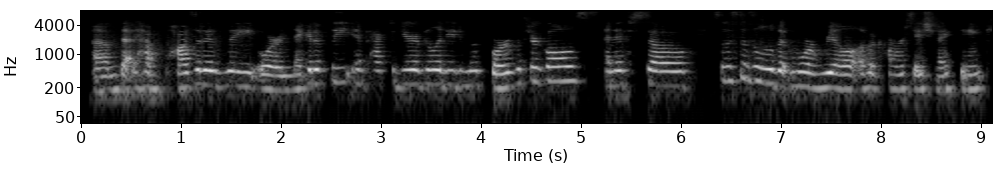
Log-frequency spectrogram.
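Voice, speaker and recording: A woman's voice: medium pitch, darkish tone. A woman interviewing a guest, affirming and encouraging her answers. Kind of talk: conversational interview. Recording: voice a bit distant from the mic.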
